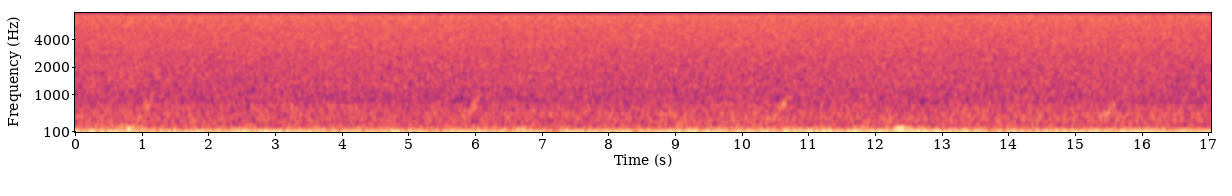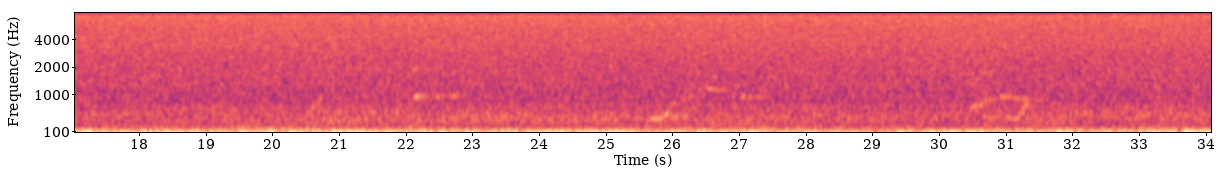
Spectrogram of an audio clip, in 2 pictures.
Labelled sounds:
26.4	26.8	humpback whale, 1.1 to 1.2 kHz
30.9	31.2	humpback whale, 0.86 to 0.99 kHz

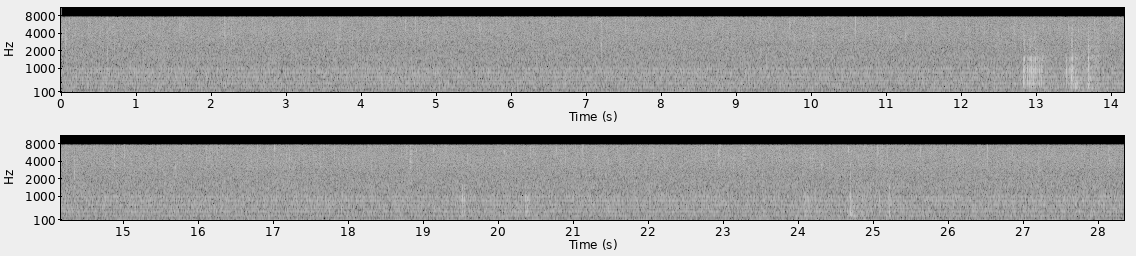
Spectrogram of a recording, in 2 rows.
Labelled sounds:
12.8	13.1	croaking sound likely from a nearby submerged object, 0.88 to 0.94 kHz

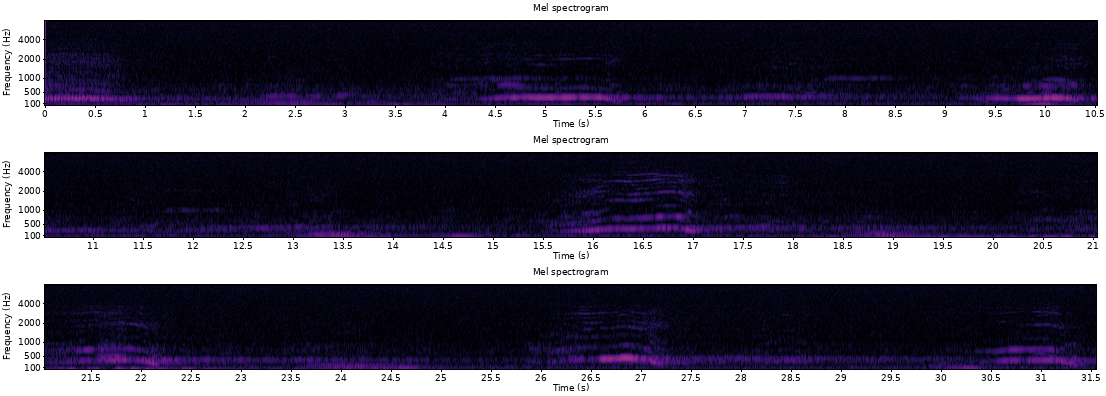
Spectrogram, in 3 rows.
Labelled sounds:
0.0	0.3	humpback whale, 2.2 to 2.5 kHz
4.0	5.5	humpback whale, 0.80 to 2.1 kHz
7.8	8.4	humpback whale, 0.83 to 1.1 kHz
9.9	10.4	humpback whale, 0.80 to 0.99 kHz
11.7	12.1	humpback whale, 0.93 to 1.1 kHz
15.8	17.4	humpback whale, 0.80 to 3.8 kHz
21.3	22.2	humpback whale, 0.80 to 3.1 kHz
26.1	27.1	humpback whale, 0.83 to 3.0 kHz
30.5	31.4	humpback whale, 0.80 to 3.1 kHz

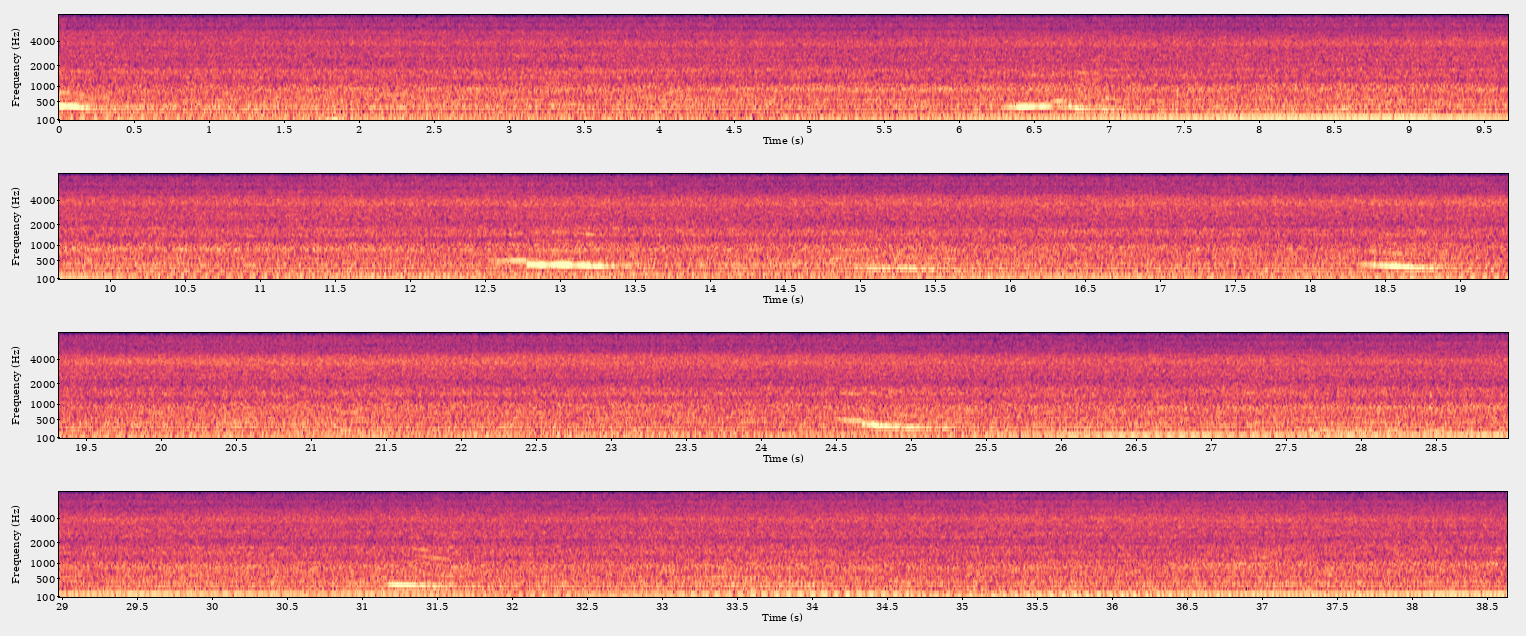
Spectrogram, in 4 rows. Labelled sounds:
31.4	31.6	humpback whale, 1.1 to 1.3 kHz

